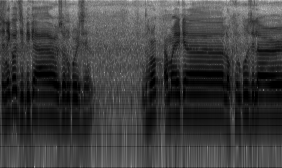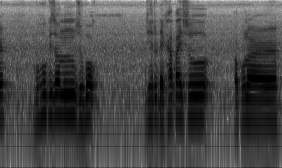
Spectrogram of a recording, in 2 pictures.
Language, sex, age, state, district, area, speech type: Assamese, male, 45-60, Assam, Lakhimpur, rural, spontaneous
